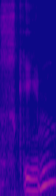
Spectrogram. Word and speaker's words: skein: s-k-e-i-n e-i-n yeah okay which is why i'm assuming it's skeen i've never heard it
